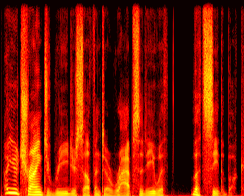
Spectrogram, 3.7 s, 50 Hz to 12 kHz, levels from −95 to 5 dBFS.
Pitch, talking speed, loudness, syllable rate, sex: 115 Hz, 215 wpm, -21 LUFS, 5.9 syllables/s, male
